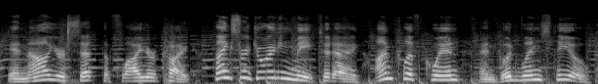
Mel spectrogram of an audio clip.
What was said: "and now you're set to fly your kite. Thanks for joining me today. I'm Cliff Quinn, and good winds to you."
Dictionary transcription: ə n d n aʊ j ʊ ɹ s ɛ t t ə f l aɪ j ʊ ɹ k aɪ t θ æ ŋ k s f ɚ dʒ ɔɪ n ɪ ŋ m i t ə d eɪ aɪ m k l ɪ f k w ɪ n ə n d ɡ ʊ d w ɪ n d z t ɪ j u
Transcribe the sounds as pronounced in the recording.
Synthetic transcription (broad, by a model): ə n n aʊ j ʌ ɹ s ɛ t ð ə f l aɪ j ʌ ɹ k aɪ t θ æ ŋ k s f ɚ dʒ ɔɪ n ɪ ŋ m i t ə d eɪ aɪ m k l ɪ f k w ɪ n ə n ɡ ʊ d w ɪ n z t ɪ j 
